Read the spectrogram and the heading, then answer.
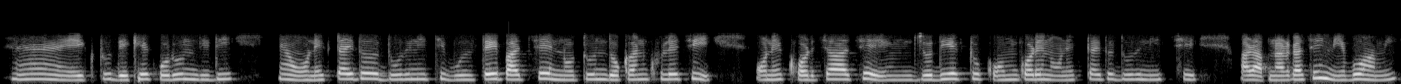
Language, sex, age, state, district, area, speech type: Bengali, female, 18-30, West Bengal, Hooghly, urban, conversation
